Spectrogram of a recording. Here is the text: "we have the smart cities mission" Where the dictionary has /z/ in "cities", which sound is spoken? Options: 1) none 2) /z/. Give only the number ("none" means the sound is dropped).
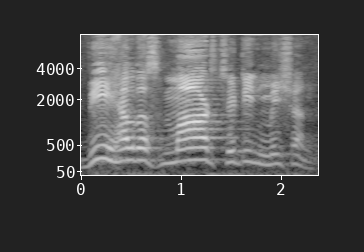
1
